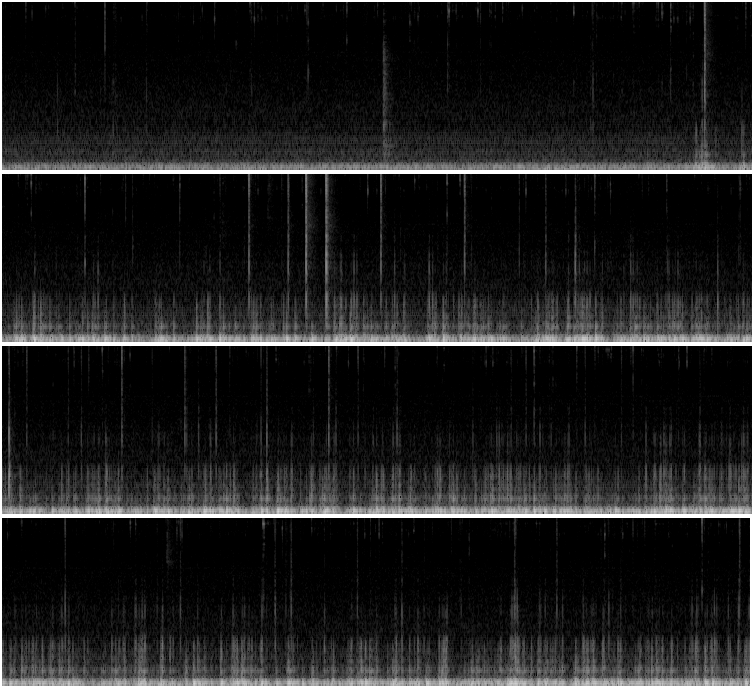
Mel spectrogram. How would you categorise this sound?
Sound effects > Natural elements and explosions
